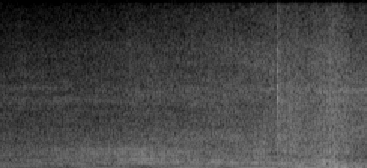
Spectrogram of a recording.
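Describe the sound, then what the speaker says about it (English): A rally car on the Newport Speedway stage rises in engine pitch as it approaches a jump, a steady drone swelling louder toward a rough thump near the end. "Hear the car."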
